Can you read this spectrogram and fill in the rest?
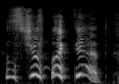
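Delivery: very high mock Russian catchphrase; Russian accent. Russian nurse reassuring a scared boy, high Russian accent. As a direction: squeal it like a parody Russian nurse. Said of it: "with a Russian accent".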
